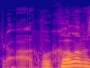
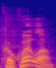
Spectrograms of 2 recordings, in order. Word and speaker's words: Coquitlam: Coquitlam's like weird.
